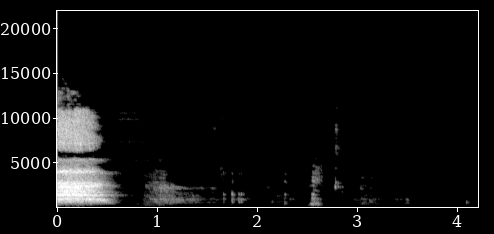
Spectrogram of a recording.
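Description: A woman takes one loud, sharp breath at the start, then a softer breath about a second in, as she steps back into a lunge. A few faint taps from her feet on the yoga mat follow.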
